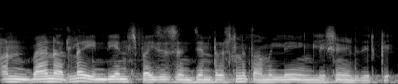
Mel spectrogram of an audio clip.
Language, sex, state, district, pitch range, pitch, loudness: Tamil, male, Tamil Nadu, Nilgiris, 105-120 Hz, 110 Hz, -13 LUFS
